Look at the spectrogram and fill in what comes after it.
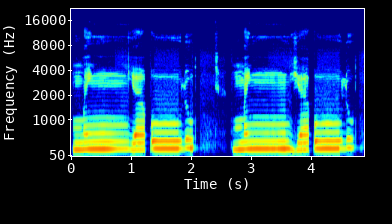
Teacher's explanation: آواز کو ناک میں لے جاتے ہوئے میم کو ہم نے یا کے ساتھ ملا کر پڑھنا ہے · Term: گنہ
